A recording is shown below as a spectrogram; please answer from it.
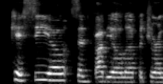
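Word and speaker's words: queso: her on the wall a sign read KCU k CEO I said sounding out the word but flora and Fabiola nodded approvingly it's pronounced k CEO sent Fabiola but you are learning very fast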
